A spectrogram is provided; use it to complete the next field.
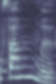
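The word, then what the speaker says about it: femme: 요거는 팜무 마찬가지로 요것도 m이 두 개이기 때문에요. 팡 이렇게 발음하지 않고 팜무 이렇게 발음을 합니다.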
